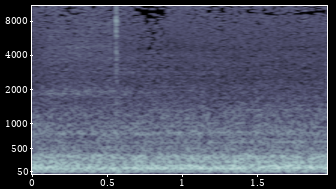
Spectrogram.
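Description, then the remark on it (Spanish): Steady low engine rumble fills a moving car's cabin, a constant deep drone with road hum and no voices, holding an even loudness throughout. “No he escuchado ningún podcast que se grabe en un coche.”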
